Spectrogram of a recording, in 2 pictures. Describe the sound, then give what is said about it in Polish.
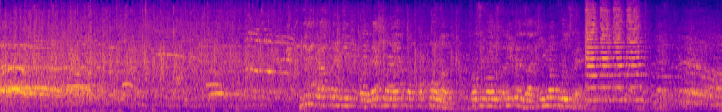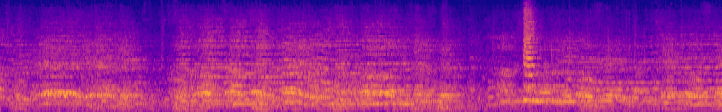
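A large crowd of Polish fans in the stadium at the speedway Grand Prix in Krško, Slovenia, sings and chants loudly and continuously, with voices swelling and overlapping. “Jak słychać gdzieś tam w tle, kibiców z Polski wcale na tym stadionie nie brakowało.”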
